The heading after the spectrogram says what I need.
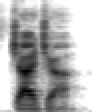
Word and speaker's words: jaja: I said that in Spanish, instead of haha, because they pronounce their J's as H's, it's jaja. Jaja. So like when people like say ha ha ha ha, they put jaja, jaja, jaja, jaja. But they pronounce it haha.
